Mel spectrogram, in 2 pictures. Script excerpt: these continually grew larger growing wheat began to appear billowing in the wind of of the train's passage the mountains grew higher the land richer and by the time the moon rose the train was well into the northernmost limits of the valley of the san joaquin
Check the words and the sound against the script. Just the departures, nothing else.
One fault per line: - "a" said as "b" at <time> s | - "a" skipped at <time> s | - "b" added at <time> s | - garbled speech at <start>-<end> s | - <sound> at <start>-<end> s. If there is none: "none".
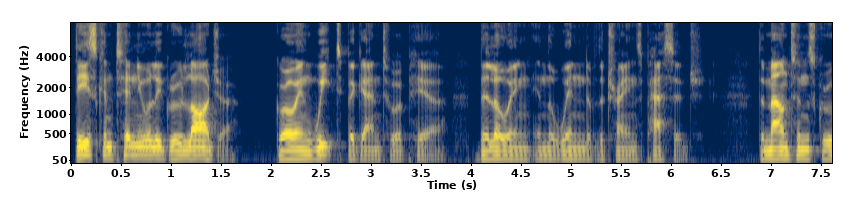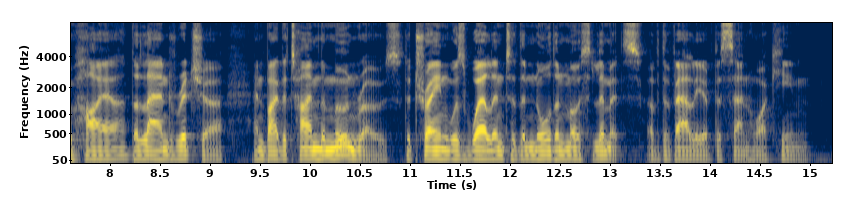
- "of" skipped at 5.3 s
